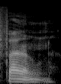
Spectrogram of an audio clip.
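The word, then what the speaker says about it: φωνή: But it literally is, it's G5456, and it's pronounced phone in Greek.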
